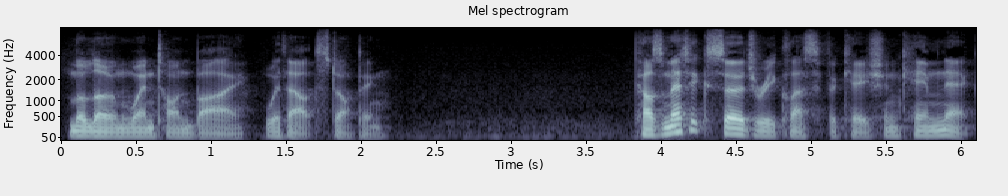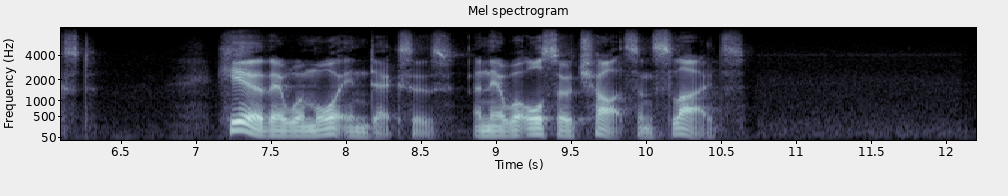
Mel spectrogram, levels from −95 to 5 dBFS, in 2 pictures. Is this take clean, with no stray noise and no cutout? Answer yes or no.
yes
